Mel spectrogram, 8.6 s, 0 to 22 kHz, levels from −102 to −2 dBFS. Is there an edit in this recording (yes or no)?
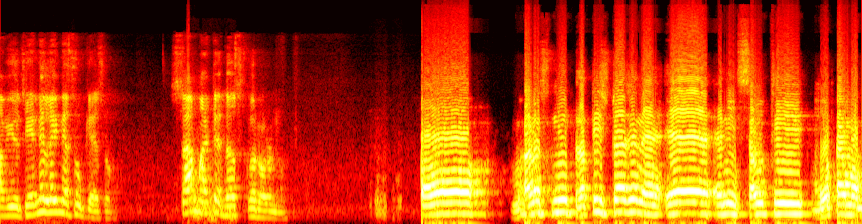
no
